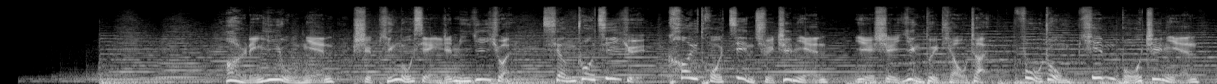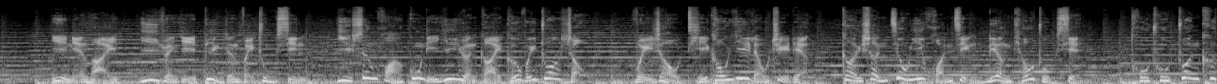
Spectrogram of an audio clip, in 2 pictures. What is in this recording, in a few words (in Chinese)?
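男国大音-专题片试音; 平罗县人民医院2015年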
